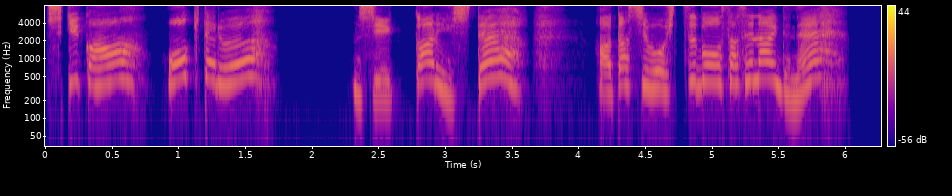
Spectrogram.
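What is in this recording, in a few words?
HELLO Japanese; SR3MP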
